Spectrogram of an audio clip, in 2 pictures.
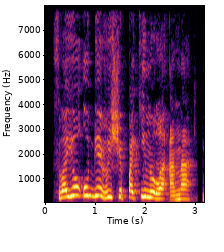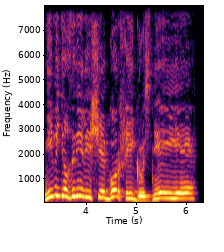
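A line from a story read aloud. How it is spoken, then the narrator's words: Mournful singsong. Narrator (Russian): Со скорбной миной нараспев произнес Шишелам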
